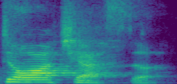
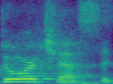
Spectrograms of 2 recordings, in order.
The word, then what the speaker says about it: Dorchester: Um, and it's also like we call it uh if you really want to hear the Boston accent, uh, we call it Dorchester, not Doorchester, Dorchester.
